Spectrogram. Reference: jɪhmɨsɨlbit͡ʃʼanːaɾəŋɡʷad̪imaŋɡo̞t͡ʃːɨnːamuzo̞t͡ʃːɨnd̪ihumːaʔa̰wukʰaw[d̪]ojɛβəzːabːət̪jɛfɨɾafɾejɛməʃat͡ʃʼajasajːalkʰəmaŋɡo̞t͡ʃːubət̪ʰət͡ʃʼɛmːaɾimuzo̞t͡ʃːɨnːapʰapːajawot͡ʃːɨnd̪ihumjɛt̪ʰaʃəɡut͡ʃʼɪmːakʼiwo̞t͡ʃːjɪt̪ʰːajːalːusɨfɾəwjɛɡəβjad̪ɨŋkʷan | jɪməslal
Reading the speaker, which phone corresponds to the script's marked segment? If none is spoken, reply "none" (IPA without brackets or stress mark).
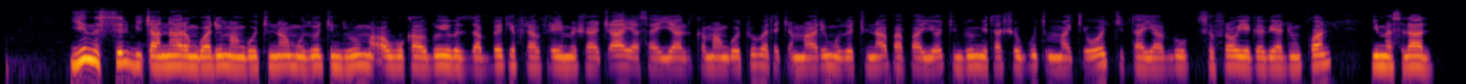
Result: d̪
